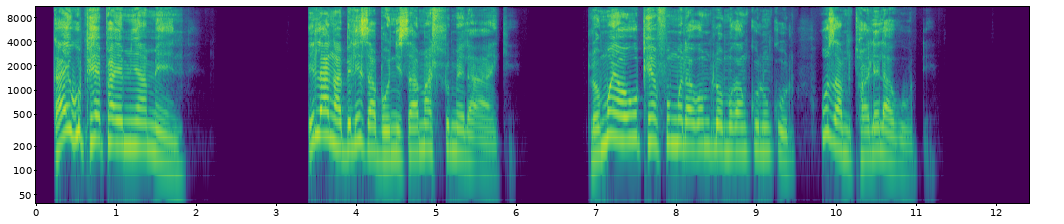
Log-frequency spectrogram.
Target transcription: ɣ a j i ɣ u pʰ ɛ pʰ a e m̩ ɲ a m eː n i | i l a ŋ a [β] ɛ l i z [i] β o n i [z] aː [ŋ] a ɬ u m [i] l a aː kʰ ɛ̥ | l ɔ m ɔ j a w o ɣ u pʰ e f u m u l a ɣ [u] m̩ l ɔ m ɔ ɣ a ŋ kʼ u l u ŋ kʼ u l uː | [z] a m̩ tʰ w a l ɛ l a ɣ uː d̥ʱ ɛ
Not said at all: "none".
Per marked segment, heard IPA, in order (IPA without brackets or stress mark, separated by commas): β, a, s, m, ɛ, o, z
